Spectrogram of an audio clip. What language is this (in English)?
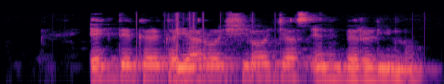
Esperanto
